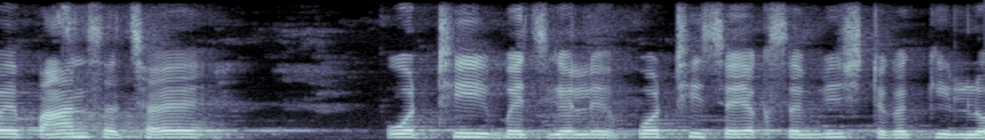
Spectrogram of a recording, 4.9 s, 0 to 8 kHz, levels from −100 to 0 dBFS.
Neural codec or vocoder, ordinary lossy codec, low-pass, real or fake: none; none; none; real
